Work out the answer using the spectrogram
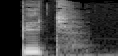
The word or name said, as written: bit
